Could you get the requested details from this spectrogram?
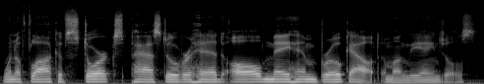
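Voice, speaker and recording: A man narrating a story in a measured, expressive reading. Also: medium pitch, clean tone.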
